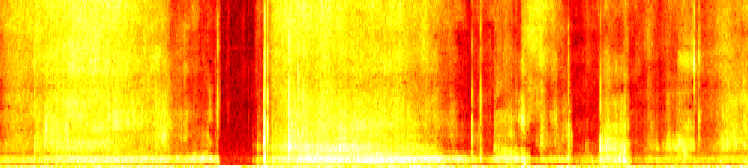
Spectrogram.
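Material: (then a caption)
Paperboard. Long acrylic nails lightly scratch and tap across the paper-laminated board cover of a large, closed hardcover book lying flat on carpet. A steady, bright, dry scratching hiss runs throughout, broken by brief pauses and soft taps over a faint low hum.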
